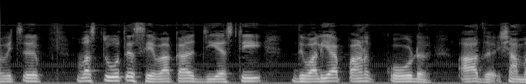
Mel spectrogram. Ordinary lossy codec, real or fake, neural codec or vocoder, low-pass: none; real; none; 7.2 kHz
